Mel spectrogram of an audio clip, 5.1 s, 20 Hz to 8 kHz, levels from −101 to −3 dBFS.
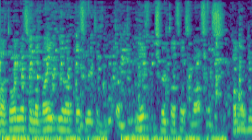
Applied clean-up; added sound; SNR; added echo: classical method Wiener filter.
